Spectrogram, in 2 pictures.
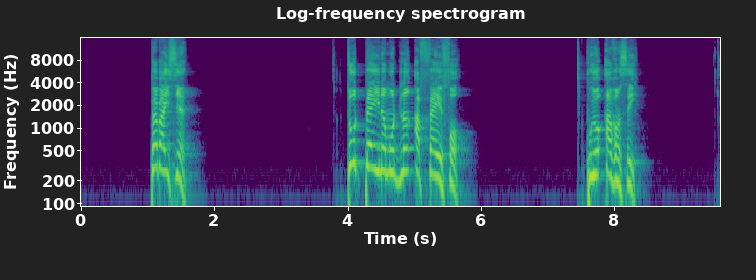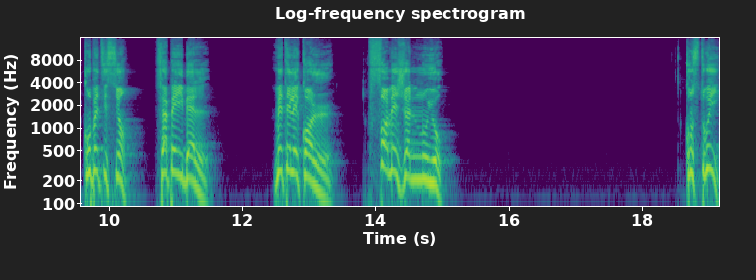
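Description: A man shouts angrily in short bursts with pauses between.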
